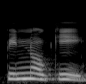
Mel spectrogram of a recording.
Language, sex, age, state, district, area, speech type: Tamil, female, 18-30, Tamil Nadu, Mayiladuthurai, rural, read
